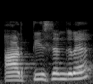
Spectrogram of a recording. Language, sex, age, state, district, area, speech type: Punjabi, female, 45-60, Punjab, Fatehgarh Sahib, rural, spontaneous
